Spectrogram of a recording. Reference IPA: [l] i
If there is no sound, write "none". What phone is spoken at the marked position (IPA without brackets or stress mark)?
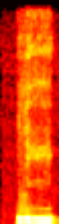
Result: l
